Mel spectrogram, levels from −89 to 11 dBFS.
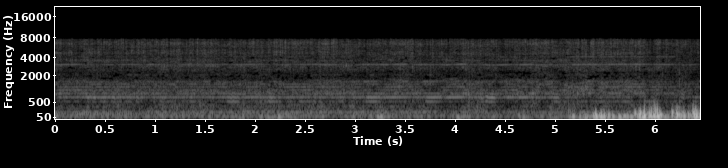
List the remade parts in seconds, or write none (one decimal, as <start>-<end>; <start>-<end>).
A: none

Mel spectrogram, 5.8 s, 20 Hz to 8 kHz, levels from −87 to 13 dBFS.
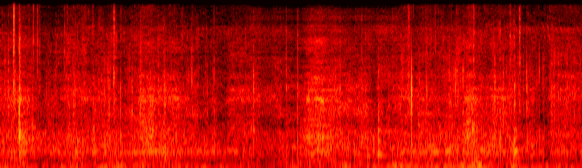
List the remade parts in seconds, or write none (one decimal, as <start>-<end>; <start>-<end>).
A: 2.5-4.0

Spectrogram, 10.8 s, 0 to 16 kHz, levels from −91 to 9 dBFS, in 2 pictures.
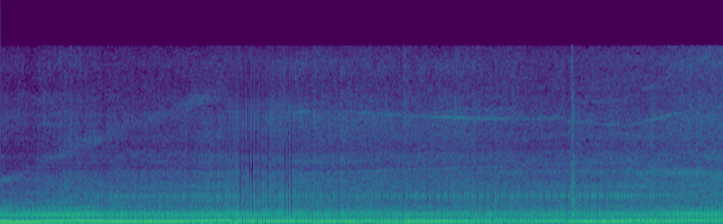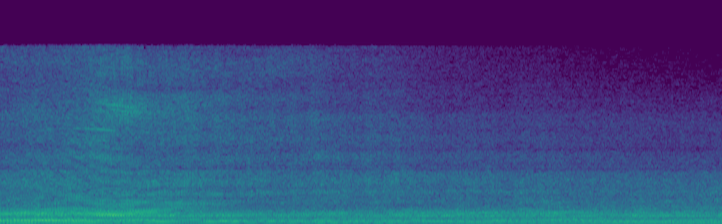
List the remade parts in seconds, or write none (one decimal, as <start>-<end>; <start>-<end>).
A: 1.7-2.2

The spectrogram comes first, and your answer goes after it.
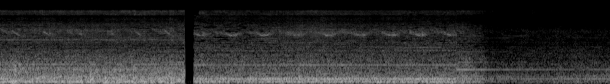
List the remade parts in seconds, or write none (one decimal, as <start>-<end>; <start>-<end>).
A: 0.5-1.3; 2.9-4.0; 5.2-6.1

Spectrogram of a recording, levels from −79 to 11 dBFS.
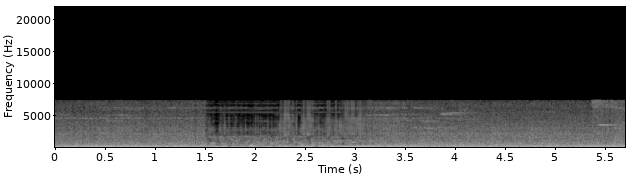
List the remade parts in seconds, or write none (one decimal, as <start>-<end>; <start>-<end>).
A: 1.5-3.1

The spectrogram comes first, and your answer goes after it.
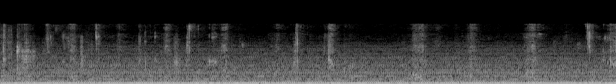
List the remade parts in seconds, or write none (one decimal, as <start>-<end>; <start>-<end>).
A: none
